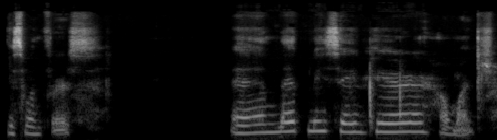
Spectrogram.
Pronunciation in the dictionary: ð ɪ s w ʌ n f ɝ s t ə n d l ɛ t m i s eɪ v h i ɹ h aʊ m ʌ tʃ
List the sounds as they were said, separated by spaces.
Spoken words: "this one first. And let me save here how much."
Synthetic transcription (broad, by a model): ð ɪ s w ʌ n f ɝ s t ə n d l ɛ t m i s eɪ v h i ɹ h aʊ m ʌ tʃ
